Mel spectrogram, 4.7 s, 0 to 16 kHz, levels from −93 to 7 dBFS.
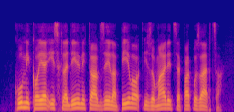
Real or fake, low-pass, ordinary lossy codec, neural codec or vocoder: fake; 7.2 kHz; none; codec, 16 kHz, 1 kbps, FunCodec, trained on LibriTTS, 50 frames a second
